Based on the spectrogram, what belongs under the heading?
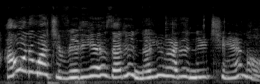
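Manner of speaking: high, loud and fast eager reply; excited friend imitation. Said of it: "She's like".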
